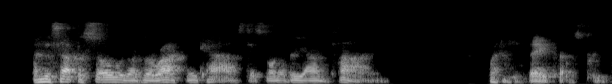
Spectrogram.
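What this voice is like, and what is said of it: Usual voice. Nothing is said of it.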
